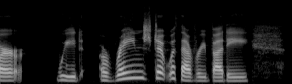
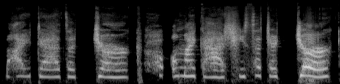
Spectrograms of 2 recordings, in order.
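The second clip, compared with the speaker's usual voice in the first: high-pitched imitated wailing sisters; upset daughters; 11 semitones higher than usual. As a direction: squeal it indignantly, much higher. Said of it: "they're, like, all comforting me".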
